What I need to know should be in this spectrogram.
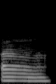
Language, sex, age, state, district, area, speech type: Malayalam, female, 30-45, Kerala, Wayanad, rural, conversation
